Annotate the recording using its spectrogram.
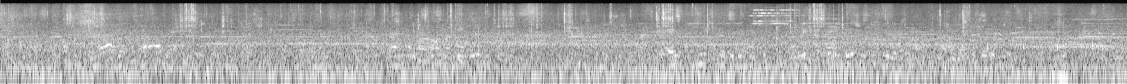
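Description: Several men and women chat quietly nearby, outdoors.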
